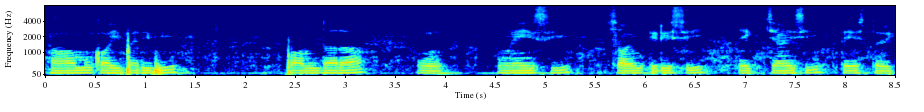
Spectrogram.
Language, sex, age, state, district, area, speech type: Odia, male, 60+, Odisha, Kendujhar, urban, spontaneous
